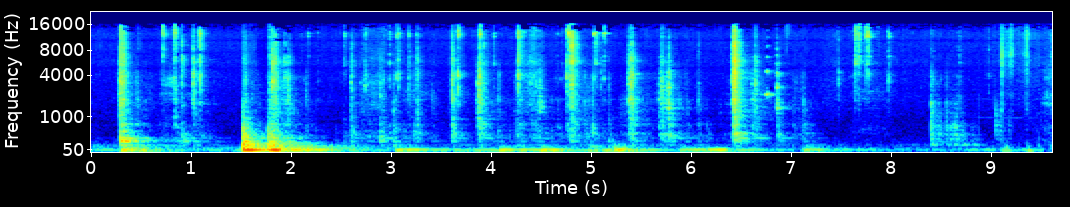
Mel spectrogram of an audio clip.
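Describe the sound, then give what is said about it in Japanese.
A heavy door thuds shut, followed by metallic clicks and clinks of a key turning in a lock, with light rustling and shuffling in between, as someone locks up before setting out jogging. “鍵を閉めて。”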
